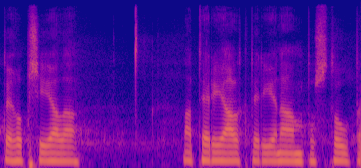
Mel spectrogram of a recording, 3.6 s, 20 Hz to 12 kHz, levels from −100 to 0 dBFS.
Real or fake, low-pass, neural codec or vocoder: fake; 10.8 kHz; autoencoder, 48 kHz, 32 numbers a frame, DAC-VAE, trained on Japanese speech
